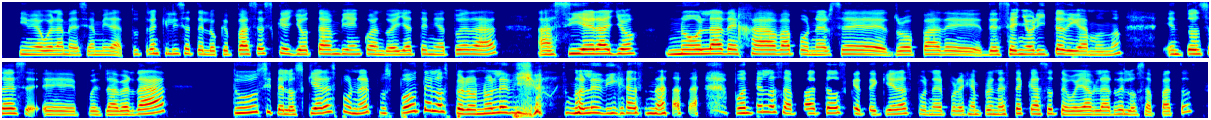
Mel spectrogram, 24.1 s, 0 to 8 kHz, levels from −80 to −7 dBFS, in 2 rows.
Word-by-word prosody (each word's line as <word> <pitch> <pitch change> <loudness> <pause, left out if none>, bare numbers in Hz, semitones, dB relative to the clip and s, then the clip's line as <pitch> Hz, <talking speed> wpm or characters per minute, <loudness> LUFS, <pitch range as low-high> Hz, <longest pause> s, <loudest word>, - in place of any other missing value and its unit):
Y 215 - -4
mi 205 - -2
abuela 205 +1 -1
me 200 -2 -5
decía: 190 +1 -7
"Mira, 190 -2 -5
tú 215 - -13
tranquilízate, 240 -1 -4
lo 195 -1 -4
que 205 +1 -5
pasa 225 +4 +1
es 250 - -5
que 250 -4 -1
yo 215 0 0
también 230 0 -1
cuando 210 -4 -3
ella 205 +3 0
tenía 210 -2 -5
tu 225 +4 -4
edad, 230 +3 0 0.4
así 215 +5 +2
era 240 0 +7
yo, 245 +2 +2 0.3
no 230 +2 +3
la 245 +1 +5
dejaba 225 -2 +1
ponerse 210 -2 -1
ropa 200 +2 -1
de 185 -6 -2
de 200 +1 -1
señorita, 215 +2 0
digamos, 190 -3 -1
¿no? 230 +8 -6 0.4
Entonces, 230 - +1
eh, 195 -2 -3
pues, 190 -1 -7
la 190 -1 +1
verdad, 235 - +4 0.7
tú 290 +4 +3
si 330 -1 -3
te 225 - 0
los 205 -1 -2
quieres 280 +5 +3
poner, 295 -2 0
pues 265 -1 -8
póntelos, 360 +4 +3
pero 230 -4 +4
no 250 +3 +3
le 300 +1 +5
digas 285 +5 +1 0.2
no 275 -1 +4
le 285 +2 +3
digas 270 +1 -1
nada. 260 0 +2 0.6
Ponte 275 +4 +3
los 320 -1 +1
zapatos 260 +2 +1
que 245 -3 0
te 205 -2 -4
quieras 225 +4 0
poner". 200 -4 -6
Por 200 -1 -7
ejemplo, 210 +2 -4
en 210 - -3
este 225 +4 -1
caso 230 0 -1
te 225 -3 -4
voy 190 +1 0
a 205 - +3
hablar 200 -1 -1
de 220 +1 -1
los 190 -2 -4
zapatos. 185 - -6
225 Hz, 180 wpm, -18 LUFS, 200-255 Hz, 0.7 s, era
